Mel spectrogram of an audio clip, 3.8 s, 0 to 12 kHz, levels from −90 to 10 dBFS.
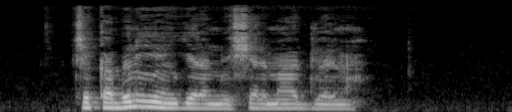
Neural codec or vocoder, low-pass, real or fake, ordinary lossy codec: none; 9.9 kHz; real; AAC, 64 kbps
